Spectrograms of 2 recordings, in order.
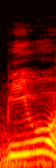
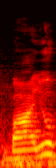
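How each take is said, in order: First: The first vowel is pronounced 'ee', like 'bee'. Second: The first vowel is pronounced 'ai', like 'bye'. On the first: This is the original root pronunciation. The speaker calls it right. "उसका मूल उच्चारण देखिए, बी ओ है" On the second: This is the usual modern reading. The speaker calls it wrong. "हम बायो पढ़ते हैं"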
